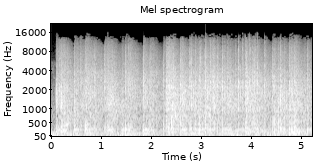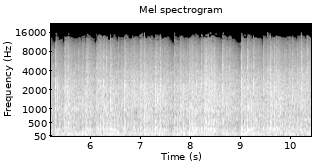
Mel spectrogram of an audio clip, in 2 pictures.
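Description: A long string of firecrackers going off in rapid, continuous crackling, starting abruptly, with a steady low hum underneath.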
